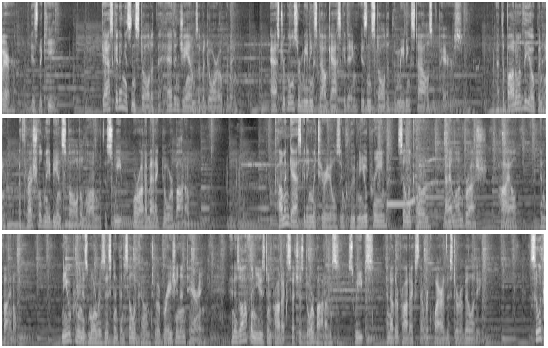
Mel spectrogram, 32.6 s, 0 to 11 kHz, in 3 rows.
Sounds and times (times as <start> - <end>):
Speech: 0.0 - 1.2, 2.0 - 4.8, 5.4 - 14.7, 16.4 - 22.2, 22.9 - 31.4, 32.3 - 32.6
Music: 0.0 - 32.6.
